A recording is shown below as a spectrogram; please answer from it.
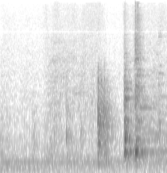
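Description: Handling noise from a guitar cable at the guitar's output jack: a short knock followed by two sharp clicks in quick succession near the end. A faint steady hum follows the clicks.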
